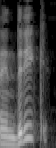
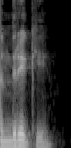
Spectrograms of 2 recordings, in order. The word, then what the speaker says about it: Endrick: Sí, Melchor, Hay que decirlo así ya, ¿eh? Endriki. Ya está. Se lo dice Rodrigo, lo dijo también el otro día eh, Quique, ¿no? Hay que llamarle Endrick. O sea, o sea que ya pronunciarlo Endriki. eso ya me cuesta más, pero Endriki. Endriki, ya está.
